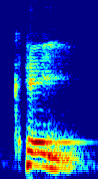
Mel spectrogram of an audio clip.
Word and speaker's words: K: এর প্রোনাউন্সিয়েশনটা হচ্ছে কি খেই খেই, আর কে বলা যাবে না, কি বলতে হবে খেই।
